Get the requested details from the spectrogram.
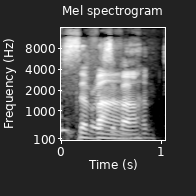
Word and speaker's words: Sivan: Sivan.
